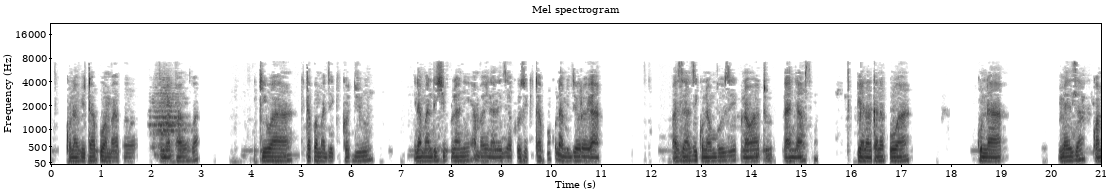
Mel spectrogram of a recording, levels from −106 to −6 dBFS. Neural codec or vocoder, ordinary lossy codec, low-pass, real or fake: none; MP3, 32 kbps; 7.2 kHz; real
